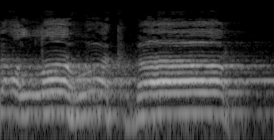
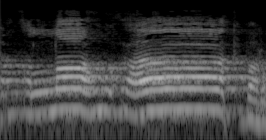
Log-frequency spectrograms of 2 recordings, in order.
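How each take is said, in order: First: The vowel after b is stretched. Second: The opening a of the second word is stretched. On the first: The meaning is distorted. "مد الباء" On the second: Is God greater? "مد الهمزة في أكبر"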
